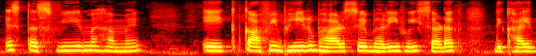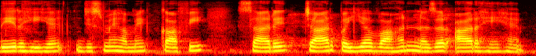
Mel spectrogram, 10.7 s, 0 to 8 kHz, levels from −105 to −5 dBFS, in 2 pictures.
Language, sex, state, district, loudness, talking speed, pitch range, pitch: Hindi, female, Maharashtra, Aurangabad, -27 LUFS, 145 wpm, 170-190 Hz, 180 Hz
